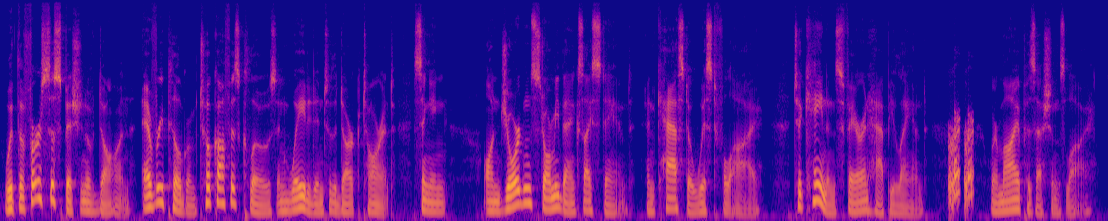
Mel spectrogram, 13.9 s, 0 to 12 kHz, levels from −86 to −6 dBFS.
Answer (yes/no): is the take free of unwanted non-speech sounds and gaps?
no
